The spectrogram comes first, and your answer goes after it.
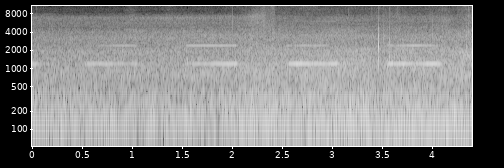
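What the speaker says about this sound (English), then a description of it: "See truck backing up." Truck reversing alarm beeping steadily at a California truck stop, four evenly spaced beeps over a constant low engine rumble and traffic noise, no talking.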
